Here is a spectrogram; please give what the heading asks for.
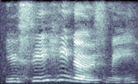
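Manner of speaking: slow pleading call; lightly voiced Nancy; Nancy appealing to the crowd; appealing to bystanders. A narrator's reading. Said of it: "cried Nancy, appealing to the bystanders".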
